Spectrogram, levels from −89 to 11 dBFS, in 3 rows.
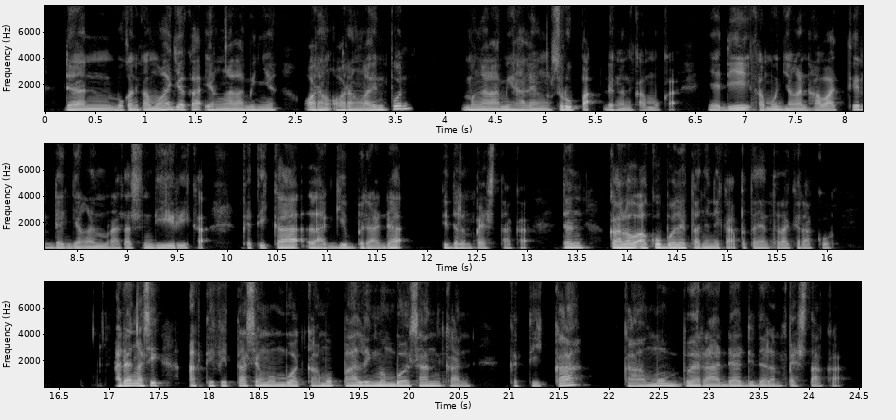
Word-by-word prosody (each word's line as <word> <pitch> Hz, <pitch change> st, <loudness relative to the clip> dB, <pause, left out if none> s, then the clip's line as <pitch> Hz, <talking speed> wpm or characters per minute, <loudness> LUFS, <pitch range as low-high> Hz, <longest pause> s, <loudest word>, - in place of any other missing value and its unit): Dan 110 Hz, -1 st, 0 dB
bukan 115 Hz, +2 st, -2 dB
kamu 115 Hz, +7 st, +3 dB
aja 155 Hz, -2 st, +3 dB
Kak, 155 Hz, 0 st, -1 dB
yang 125 Hz, -1 st, -1 dB
ngalaminnya, 115 Hz, +1 st, -1 dB, 0.3 s
orang-orang 115 Hz, -3 st, +1 dB
lain 115 Hz, +5 st, +2 dB
pun, 200 Hz, +1 st, +3 dB, 0.6 s
mengalami 115 Hz, -2 st, 0 dB
hal 110 Hz, 0 st, -1 dB
yang 110 Hz, 0 st, -1 dB
serupa 115 Hz, +1 st, 0 dB
dengan 110 Hz, -4 st, -5 dB
kamu 95 Hz, 0 st, -9 dB
Kak. -, -, -12 dB, 0.3 s
Jadi 110 Hz, +7 st, +1 dB
kamu 110 Hz, +4 st, -1 dB
jangan 100 Hz, -2 st, -2 dB
khawatir 100 Hz, +7 st, -2 dB
dan 100 Hz, -2 st, -4 dB
jangan 105 Hz, +1 st, -2 dB
merasa 100 Hz, 0 st, -4 dB
sendiri 105 Hz, 0 st, -2 dB
Kak, -, -, -7 dB, 0.3 s
ketika 125 Hz, +4 st, 0 dB
lagi 110 Hz, 0 st, -1 dB
berada 105 Hz, +3 st, -2 dB, 0.4 s
di 120 Hz, -, -2 dB
dalam 100 Hz, -2 st, -3 dB
pesta 95 Hz, -3 st, -8 dB
Kak. -, -, -11 dB, 0.3 s
Dan 145 Hz, 0 st, +4 dB, 0.2 s
kalau 130 Hz, +1 st, +8 dB
aku 130 Hz, 0 st, +4 dB
boleh 120 Hz, -1 st, +4 dB
tanya 110 Hz, -3 st, -2 dB
nih 105 Hz, 0 st, -3 dB
Kak, -, -, -6 dB
pertanyaan 105 Hz, -1 st, -6 dB
terakhir 100 Hz, +1 st, -6 dB
aku. 100 Hz, +1 st, -8 dB, 1.0 s
Ada 145 Hz, +6 st, +6 dB
enggak 140 Hz, -4 st, +6 dB
sih 170 Hz, -, +4 dB, 0.3 s
aktivitas 130 Hz, +4 st, -1 dB
yang 125 Hz, -3 st, +4 dB
membuat 115 Hz, 0 st, +1 dB
kamu 135 Hz, +5 st, 0 dB
paling 130 Hz, -1 st, +5 dB
membosankan 125 Hz, -4 st, +2 dB, 0.4 s
ketika 150 Hz, +11 st, -1 dB, 0.4 s
kamu 120 Hz, +4 st, +1 dB
berada 110 Hz, +1 st, +1 dB
di 120 Hz, 0 st, -3 dB
dalam 105 Hz, -3 st, -2 dB
pesta 100 Hz, -1 st, -7 dB
Kak? -, -, -15 dB
115 Hz, 145 wpm, -22 LUFS, 105-125 Hz, 1.0 s, kalau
